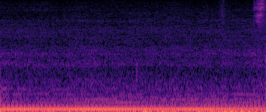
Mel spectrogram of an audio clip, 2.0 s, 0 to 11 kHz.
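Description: Cat 305 E2 mini excavator's diesel engine running with a steady low hum, with no change in pitch.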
